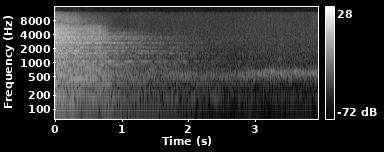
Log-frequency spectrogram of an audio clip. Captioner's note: wind howling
